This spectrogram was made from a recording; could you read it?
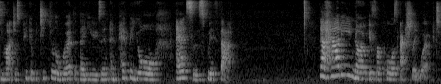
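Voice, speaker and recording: Woman career coach, quick lively teaching, slightly distant mic, echoey room. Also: a little high, slight background noise. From Australia. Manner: fast, lively explaining. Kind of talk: teaching to camera. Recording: echoey room, voice a bit far.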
